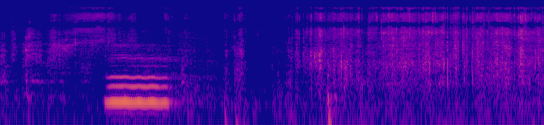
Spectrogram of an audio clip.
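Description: A woman hums one short, steady note about a second in. From about three seconds in comes the crinkling of paper and plastic wrapping as she handles a small gift-wrapped package.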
